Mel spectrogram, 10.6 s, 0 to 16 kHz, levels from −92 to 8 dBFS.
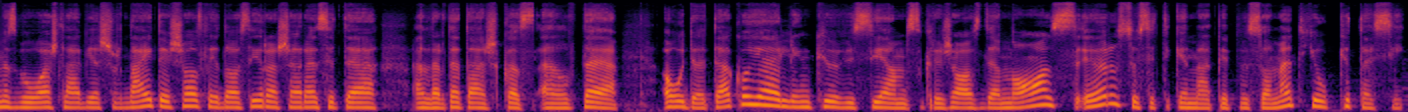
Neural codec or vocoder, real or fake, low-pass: codec, 44.1 kHz, 7.8 kbps, DAC; fake; 14.4 kHz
